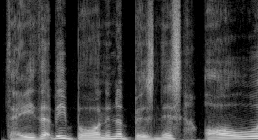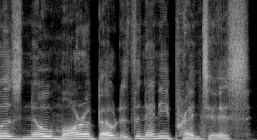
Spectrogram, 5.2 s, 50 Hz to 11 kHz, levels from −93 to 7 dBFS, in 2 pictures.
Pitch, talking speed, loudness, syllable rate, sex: 150 Hz, 175 wpm, -17 LUFS, 4.7 syllables/s, male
